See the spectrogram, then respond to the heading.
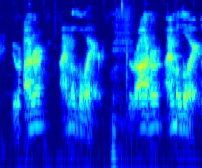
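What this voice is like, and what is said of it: Put-on American accent. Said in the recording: “the American accent sits, like, in my mouth differently and in my chest differently”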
